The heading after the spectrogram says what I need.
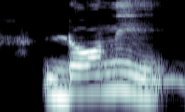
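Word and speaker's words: donee: clear next word देखिए डी ओ N double E देखि डी का उच्चारण ड कर रहे हैं ओ को ओ की मात्रा पढ़ते हैं और एन को हमने न पढ़ना है डबल ई को बड़ी की मात्रा पढ़ते हैं डोनी डोनी मींस होता है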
